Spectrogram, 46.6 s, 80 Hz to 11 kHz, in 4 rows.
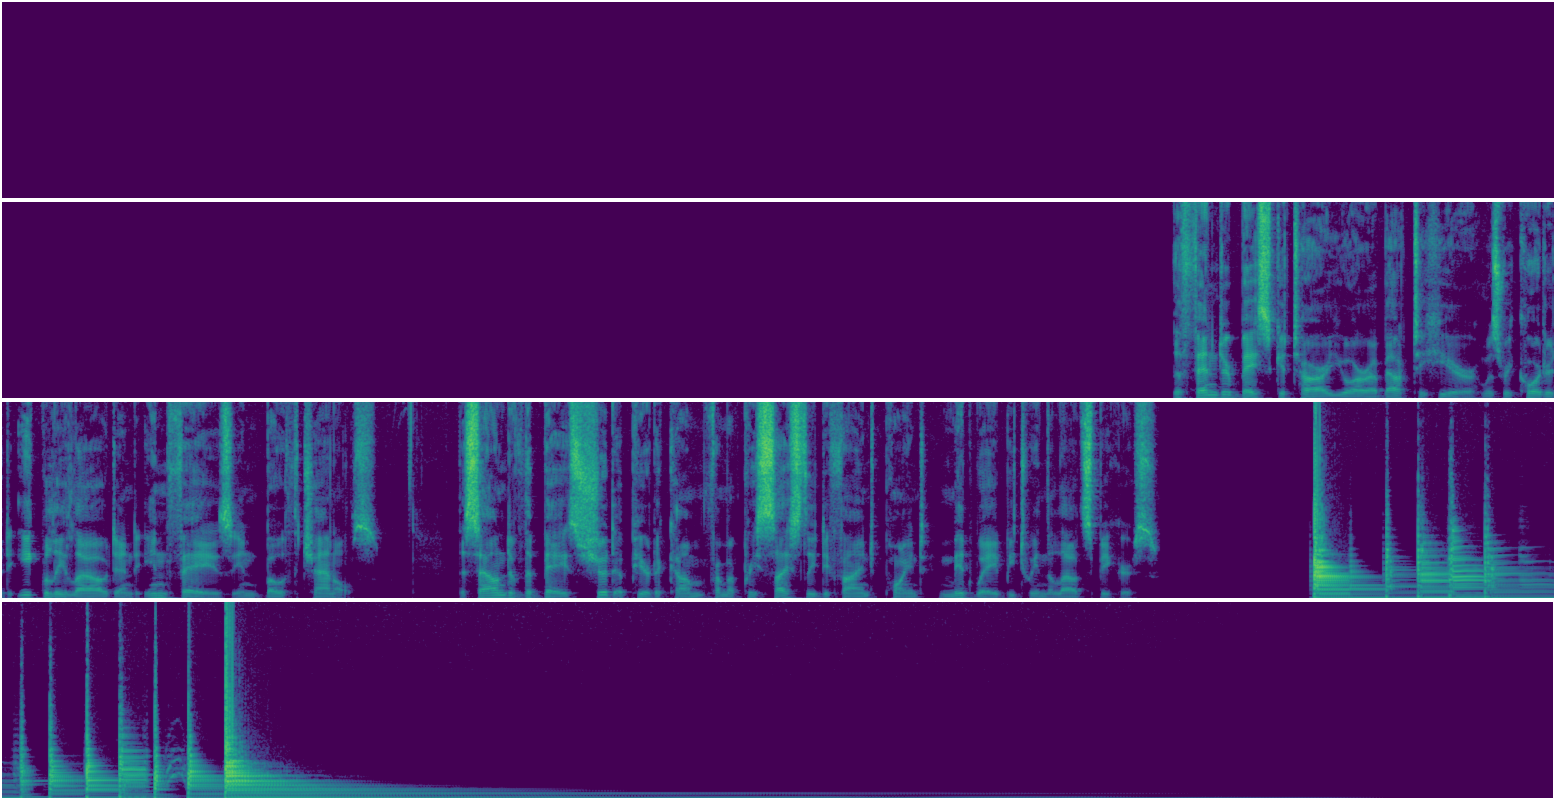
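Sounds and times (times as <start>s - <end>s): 
person speaking: 20.4s - 32.0s
Fender Precision bass with Rotosound round-wound strings: 33.1s - 45.6s.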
